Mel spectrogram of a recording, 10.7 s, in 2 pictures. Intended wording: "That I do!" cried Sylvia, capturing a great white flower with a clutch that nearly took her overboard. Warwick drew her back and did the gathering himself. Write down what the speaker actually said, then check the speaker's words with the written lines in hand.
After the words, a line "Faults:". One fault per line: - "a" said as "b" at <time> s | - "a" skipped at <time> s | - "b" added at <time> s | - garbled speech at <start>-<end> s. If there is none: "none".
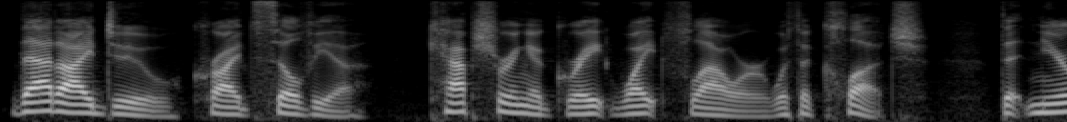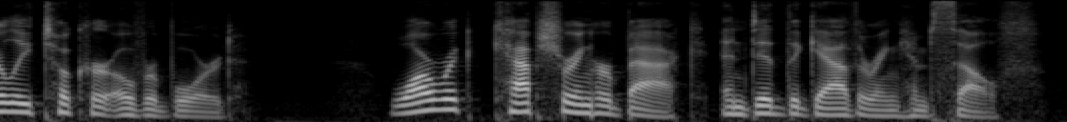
"That I do!" cried Sylvia, capturing a great white flower with a clutch that nearly took her overboard. Warwick capturing her back and did the gathering himself.
Faults:
- "drew" said as "capturing" at 7.8 s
